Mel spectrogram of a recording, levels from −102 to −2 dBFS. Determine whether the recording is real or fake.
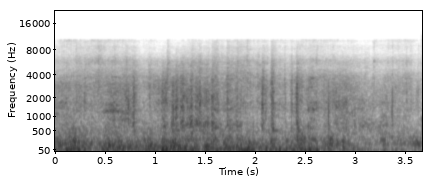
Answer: real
